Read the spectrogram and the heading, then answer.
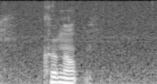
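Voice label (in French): "comment", French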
